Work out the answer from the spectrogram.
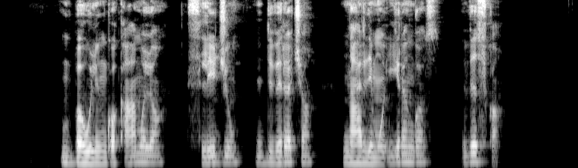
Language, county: Lithuanian, Utena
